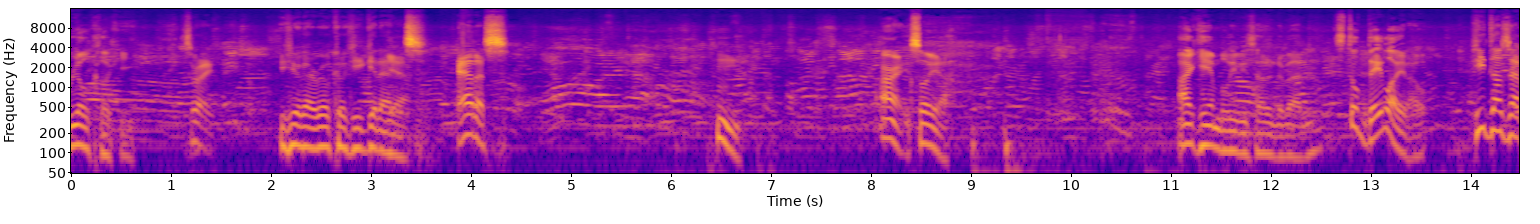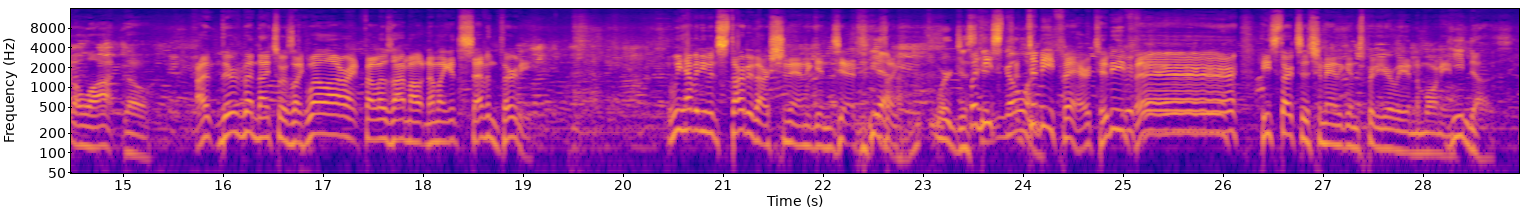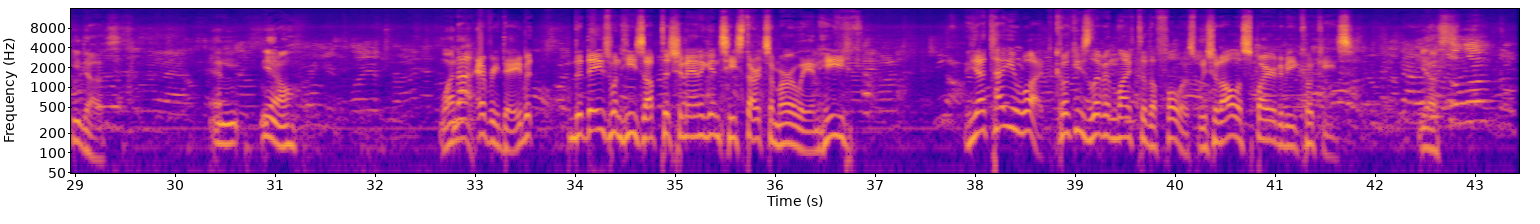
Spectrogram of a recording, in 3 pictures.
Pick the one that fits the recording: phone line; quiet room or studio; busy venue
busy venue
